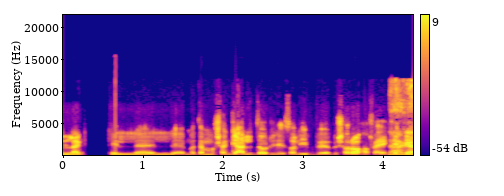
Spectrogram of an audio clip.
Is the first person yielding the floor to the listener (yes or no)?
yes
